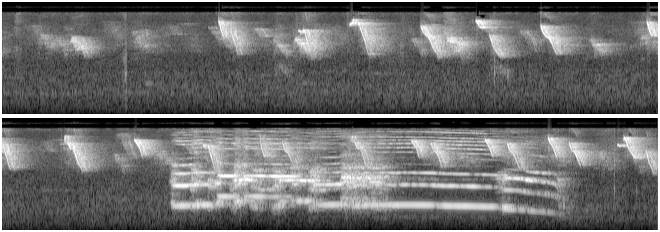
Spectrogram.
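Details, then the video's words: Saffron finch singing at dawn, a steady series of short, high, downslurred chirps repeated about twice a second, while a rooster crows loudly through the last few seconds. "Canto do Canário-da-terra ao amanhecer"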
